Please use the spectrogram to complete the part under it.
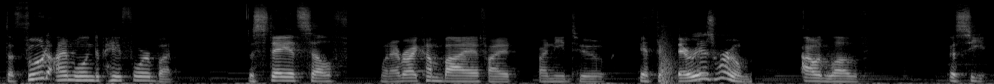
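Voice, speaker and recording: A man improvising as a tabletop game player, speaking casually in polite, halting phrases. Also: a little high, lively intonation, fairly bright tone, soft background music. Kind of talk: casual improvised role-play.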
